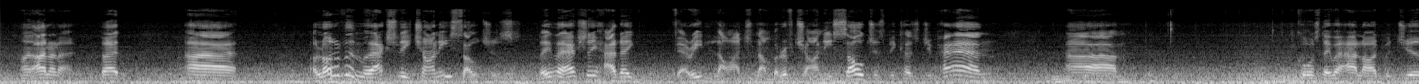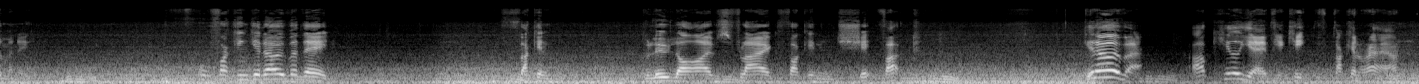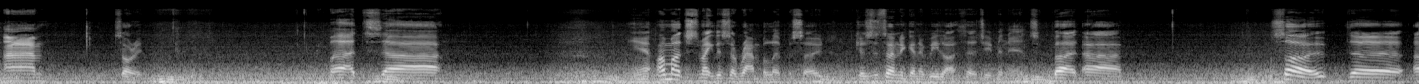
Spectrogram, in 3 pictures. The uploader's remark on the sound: I ramble about things in the car once more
